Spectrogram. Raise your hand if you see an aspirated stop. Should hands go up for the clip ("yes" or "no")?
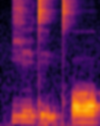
yes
